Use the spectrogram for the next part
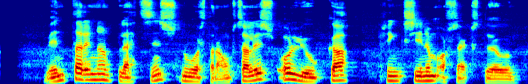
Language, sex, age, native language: Icelandic, male, 40-49, Icelandic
